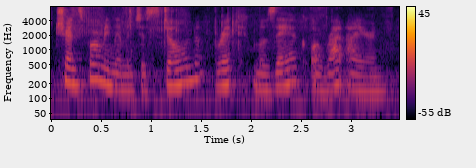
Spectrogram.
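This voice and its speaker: A woman's voice: fairly low pitch, expressive, normal speed, darkish tone. Woman reading aloud, with background noise. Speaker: storybook reader. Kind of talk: children's picture-book read-aloud.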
